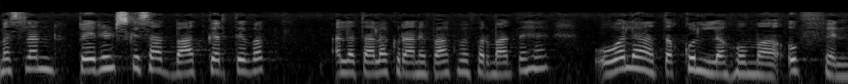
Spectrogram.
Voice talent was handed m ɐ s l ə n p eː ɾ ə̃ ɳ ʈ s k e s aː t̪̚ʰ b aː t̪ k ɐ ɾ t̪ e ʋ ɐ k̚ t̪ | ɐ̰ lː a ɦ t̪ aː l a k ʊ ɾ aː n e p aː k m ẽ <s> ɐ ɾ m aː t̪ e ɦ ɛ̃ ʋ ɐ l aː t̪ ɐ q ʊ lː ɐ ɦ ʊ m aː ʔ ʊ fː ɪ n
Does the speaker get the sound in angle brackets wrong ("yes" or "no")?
yes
